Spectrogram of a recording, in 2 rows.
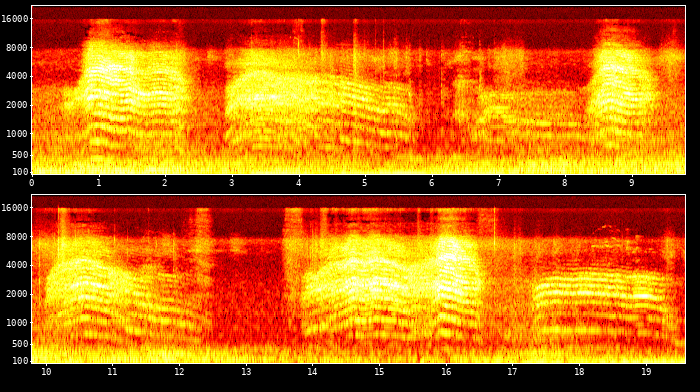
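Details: Domestic cats fighting outdoors on June 10, 2023, heard from inside a home: long wavering, rising and falling yowls and caterwauls in drawn-out bouts, one after another with short pauses, over a low steady hum.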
